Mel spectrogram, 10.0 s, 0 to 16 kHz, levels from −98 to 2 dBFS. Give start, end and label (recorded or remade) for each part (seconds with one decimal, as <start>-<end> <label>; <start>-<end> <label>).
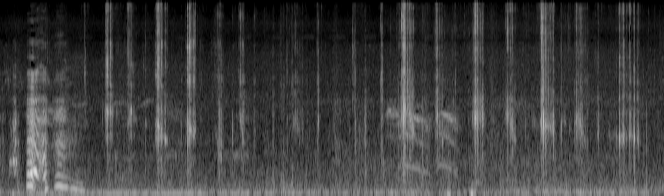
0.0-10.0 recorded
